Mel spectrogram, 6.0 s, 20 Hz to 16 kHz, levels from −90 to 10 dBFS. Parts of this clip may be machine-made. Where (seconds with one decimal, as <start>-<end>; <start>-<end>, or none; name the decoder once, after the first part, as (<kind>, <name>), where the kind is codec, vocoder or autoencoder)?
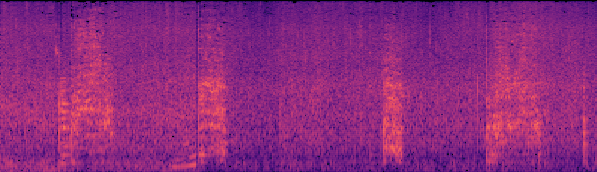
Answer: none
